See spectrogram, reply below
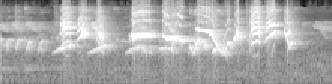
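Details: White-rumped shama in song, tail fanning, held as a cage bird: a fast run of bright, ringing whistles and swooping slurred notes packed into dense phrases, then fading into quiet at the end.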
